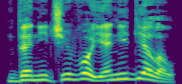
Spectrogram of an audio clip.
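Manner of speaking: high, loud slow outburst; exploding. A narrator's reading. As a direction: explode in protest. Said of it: "Взорвался я".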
